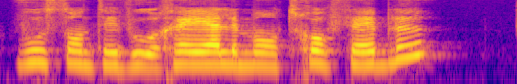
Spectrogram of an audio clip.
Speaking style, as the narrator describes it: said Madame sternly

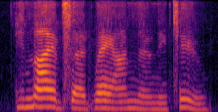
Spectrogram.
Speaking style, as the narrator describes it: Margaret replied

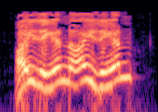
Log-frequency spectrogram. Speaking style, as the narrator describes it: roared Rabbit's Eggs, now that he'd found a visible foe

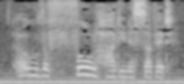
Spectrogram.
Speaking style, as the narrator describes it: she sighed

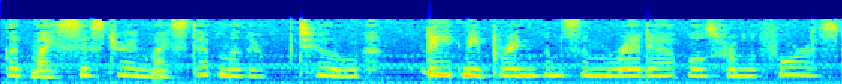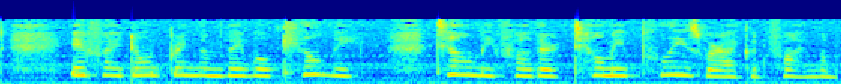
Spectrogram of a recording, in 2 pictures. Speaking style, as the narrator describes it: said Maruschka sadly

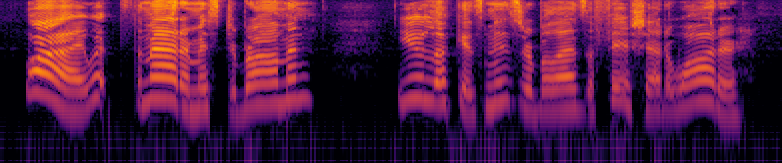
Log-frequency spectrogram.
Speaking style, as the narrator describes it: a jackal who called out

